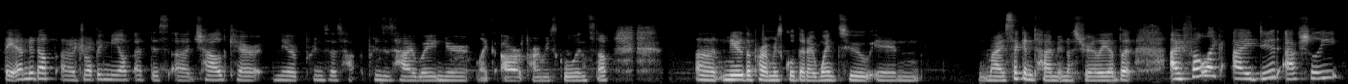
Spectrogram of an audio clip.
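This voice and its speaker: A woman's voice: medium pitch, moderate pace, dull audio. Chatty Indonesian teen girl. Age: teens. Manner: rambling, many fillers and restarts. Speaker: guest. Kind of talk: casual podcast chat.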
